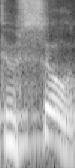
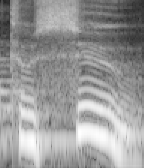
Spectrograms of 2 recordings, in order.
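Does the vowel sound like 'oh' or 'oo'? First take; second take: oh; oo. First: The vowel is an 'oh' sound. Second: The vowel is an 'oo' sound. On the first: The speaker calls it right. "C'est to sow" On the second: The speaker calls it wrong. "Ce n'est pas to sue"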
